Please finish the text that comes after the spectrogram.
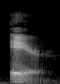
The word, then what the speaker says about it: heir: H-E-I-R, air. H-A-R-E, hair. H-A-I-R, hair. So the first three are pronounced the same. A-I-R, E-R-R, H-E-I-R are all pronounced air.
